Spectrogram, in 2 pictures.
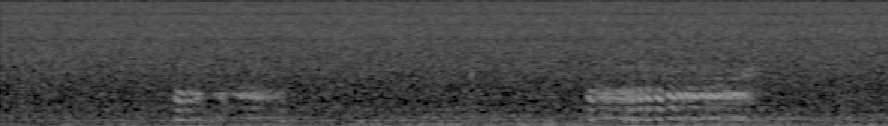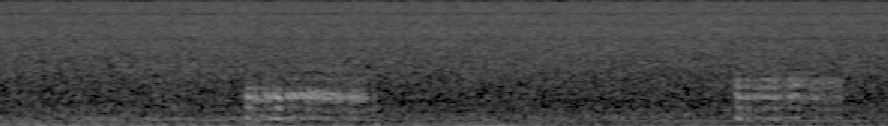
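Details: Sleeping cat snoring softly: a steady low rumble with a breathy, nasal burst on each breath, roughly every two and a half seconds, in a quiet room.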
